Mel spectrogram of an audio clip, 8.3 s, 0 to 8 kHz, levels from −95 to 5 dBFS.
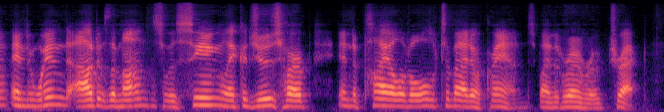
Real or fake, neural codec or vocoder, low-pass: fake; codec, 16 kHz, about 1 kbps, DyCAST, with the encoder's durations; 7.2 kHz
